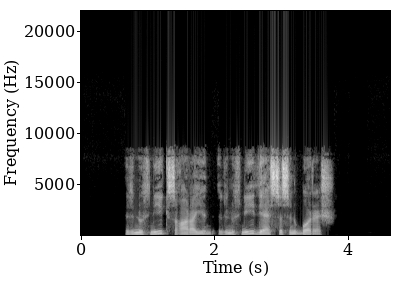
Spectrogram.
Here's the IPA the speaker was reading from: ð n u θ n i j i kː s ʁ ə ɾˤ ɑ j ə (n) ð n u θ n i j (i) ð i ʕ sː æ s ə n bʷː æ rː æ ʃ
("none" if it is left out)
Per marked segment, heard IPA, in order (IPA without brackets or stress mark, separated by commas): n, i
